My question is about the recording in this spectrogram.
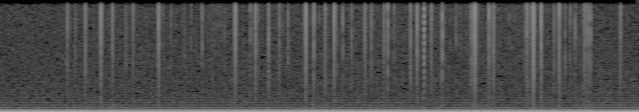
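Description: Steady low electrical hum and hiss, with scattered faint crackles that grow more frequent in the second half: the background noise of the microphone and recording chain while no one speaks.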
